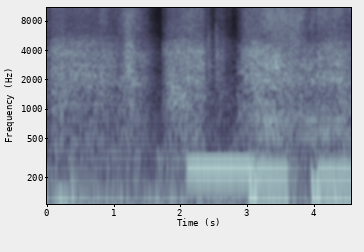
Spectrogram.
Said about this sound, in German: Tape hält alles zusammen, was auf die Reise geht. Überall werden Kartons, Taschen und Tüten in grüne Gewebesäcke gepresst und mit Kilometern von hellbraunem Klebeband zu reisefertigen Paketen verklebt. Der Sound der informellen Ökonomie.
